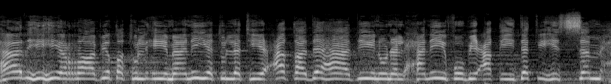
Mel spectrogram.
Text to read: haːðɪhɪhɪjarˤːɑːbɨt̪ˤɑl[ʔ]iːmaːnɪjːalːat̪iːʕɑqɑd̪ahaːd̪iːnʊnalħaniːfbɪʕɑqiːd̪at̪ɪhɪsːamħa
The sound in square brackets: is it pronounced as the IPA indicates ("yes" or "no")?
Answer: yes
